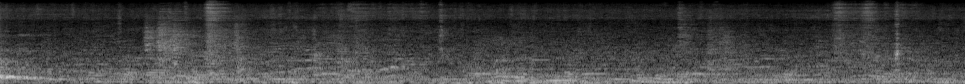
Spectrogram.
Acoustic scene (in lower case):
restaurant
